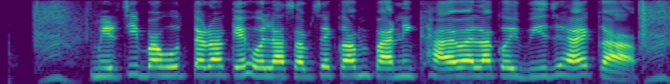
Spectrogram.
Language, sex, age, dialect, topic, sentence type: Magahi, female, 18-24, Western, agriculture, question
